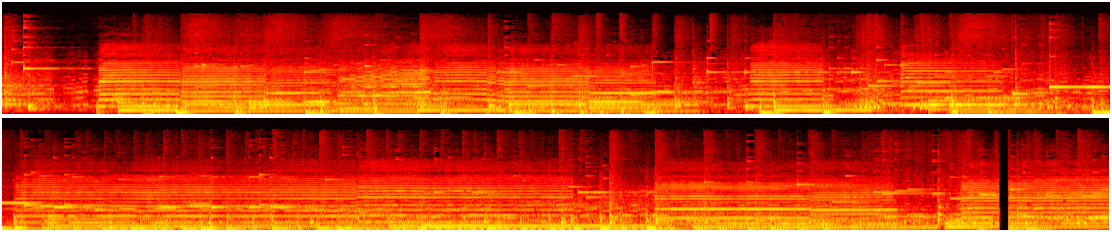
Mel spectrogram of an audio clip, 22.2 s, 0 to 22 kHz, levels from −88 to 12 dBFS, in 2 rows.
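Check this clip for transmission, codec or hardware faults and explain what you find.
No transmission, codec or hardware faults turn up anywhere in the clip. The audio runs continuously without any audible break or disturbance.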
